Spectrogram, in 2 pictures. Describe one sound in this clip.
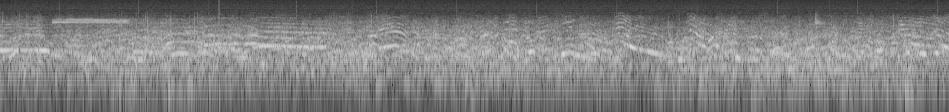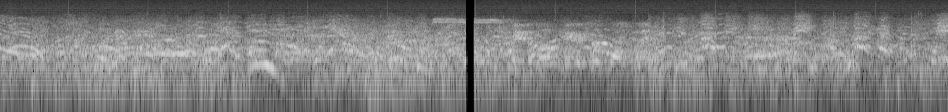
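A crowd of spectators cheers and chatters loudly outdoors.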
